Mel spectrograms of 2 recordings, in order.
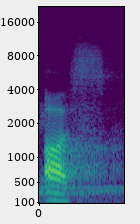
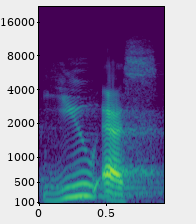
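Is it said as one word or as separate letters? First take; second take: one word; separate letters. First: It is said as a single word. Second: Each letter is said separately. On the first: "I didn't say us" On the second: "I said U S"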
